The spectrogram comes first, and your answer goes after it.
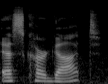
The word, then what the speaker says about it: escargot: escargot is that how you pronounce it escargot yeah that's exactly how you do it that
